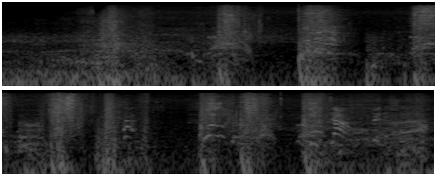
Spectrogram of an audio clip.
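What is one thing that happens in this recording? Sword blades swish and strike in quick bursts.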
